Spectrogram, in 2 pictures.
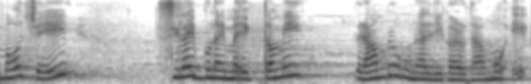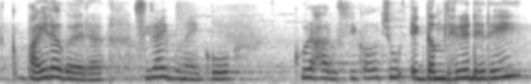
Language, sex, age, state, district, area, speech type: Nepali, female, 18-30, West Bengal, Jalpaiguri, rural, spontaneous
